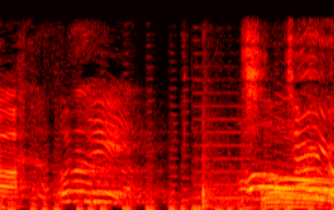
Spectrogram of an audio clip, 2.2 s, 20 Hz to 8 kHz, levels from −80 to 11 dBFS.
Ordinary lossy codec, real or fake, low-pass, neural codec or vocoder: none; real; 7.2 kHz; none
